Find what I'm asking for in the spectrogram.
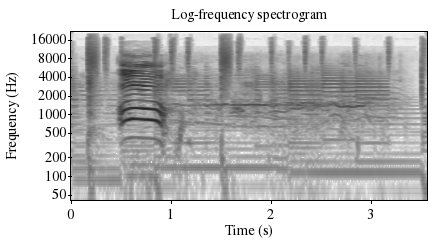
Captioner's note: people cheering; upbeat music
